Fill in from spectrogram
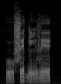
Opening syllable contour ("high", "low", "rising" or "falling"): low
